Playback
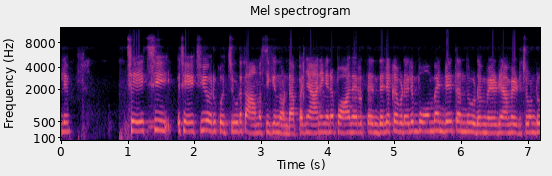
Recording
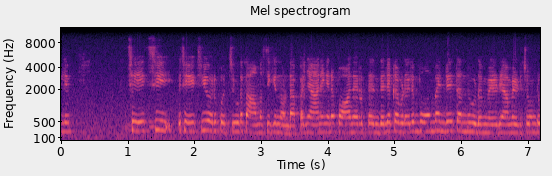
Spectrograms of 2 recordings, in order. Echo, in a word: present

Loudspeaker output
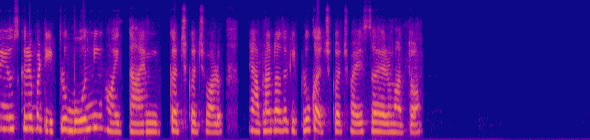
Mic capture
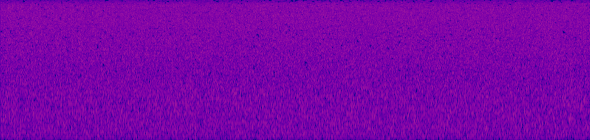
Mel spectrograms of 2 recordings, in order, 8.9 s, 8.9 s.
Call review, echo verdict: none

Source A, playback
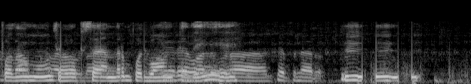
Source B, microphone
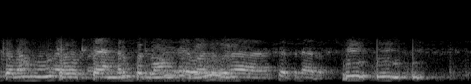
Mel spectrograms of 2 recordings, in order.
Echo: present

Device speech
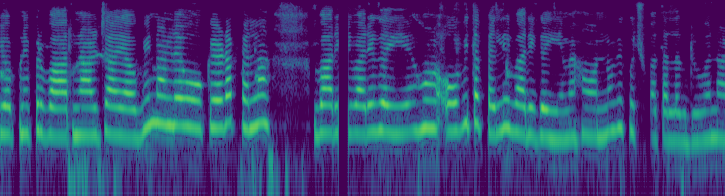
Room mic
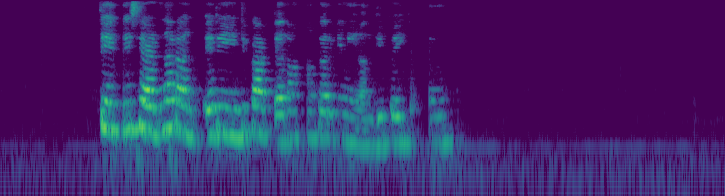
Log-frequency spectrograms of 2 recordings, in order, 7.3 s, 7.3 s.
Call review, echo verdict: none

